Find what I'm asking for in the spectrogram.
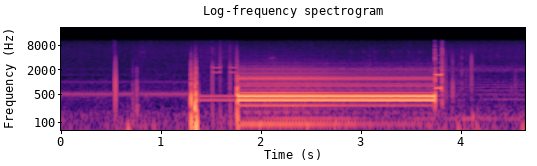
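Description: Old 1973 New York trunk line signaling: a few clicks and short tone bursts, then a loud steady multi-tone signal held for about two seconds before cutting off into quiet line hiss.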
